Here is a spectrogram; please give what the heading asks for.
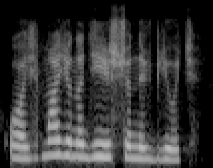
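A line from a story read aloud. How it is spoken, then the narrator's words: Moan. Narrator (Ukrainian): простогнала Герміона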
